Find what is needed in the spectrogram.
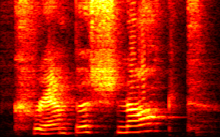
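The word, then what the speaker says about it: Krampusnacht: 5th which is called I listen to the pronunciation Krampus knocked which very poorly translates in my case to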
